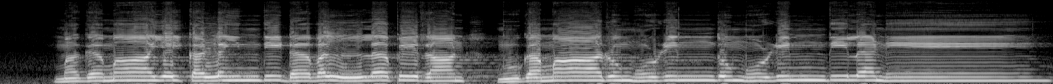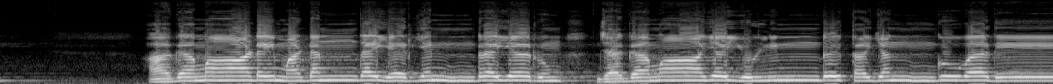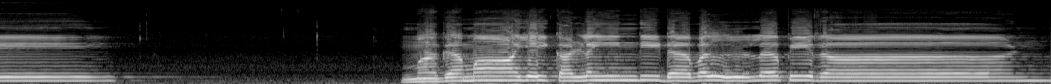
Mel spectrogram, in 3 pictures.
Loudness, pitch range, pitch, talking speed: -11 LUFS, 170-190 Hz, 175 Hz, 30 wpm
